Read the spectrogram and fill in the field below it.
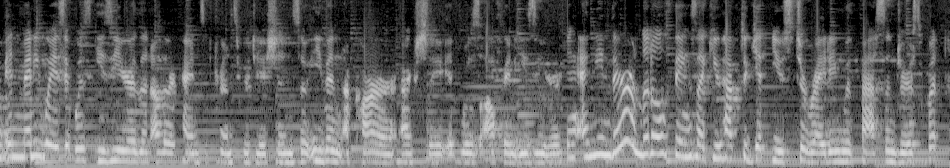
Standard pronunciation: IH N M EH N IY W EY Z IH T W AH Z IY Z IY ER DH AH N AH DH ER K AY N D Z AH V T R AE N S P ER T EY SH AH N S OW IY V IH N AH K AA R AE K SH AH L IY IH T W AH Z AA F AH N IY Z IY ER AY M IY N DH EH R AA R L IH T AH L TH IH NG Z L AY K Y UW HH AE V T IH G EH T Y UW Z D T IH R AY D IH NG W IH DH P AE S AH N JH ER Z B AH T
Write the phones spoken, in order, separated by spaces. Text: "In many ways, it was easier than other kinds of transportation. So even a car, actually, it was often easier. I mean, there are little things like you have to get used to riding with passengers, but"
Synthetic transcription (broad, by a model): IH N M EH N IY W EY Z IH T W AH Z IY Z IY ER DH AH N AH DH ER K AY N D Z AH V T R AE N S P ER T EY SH AH N S OW IY V IH N AH K AA R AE K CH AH L IY IH T W AH Z AA F AH N IY Z IY ER AY M IY N DH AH R R L IH T L TH IH NG Z L AY K Y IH HH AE F T IH G EH T Y UW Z T IH R AY D IH NG W IH DH P AE S AH N JH ER Z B AH T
